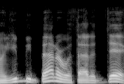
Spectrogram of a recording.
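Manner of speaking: whispered delivery. Retelling a movie scene where a character leans over: imitating a whisper. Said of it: "leans over to him and whispers to him".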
